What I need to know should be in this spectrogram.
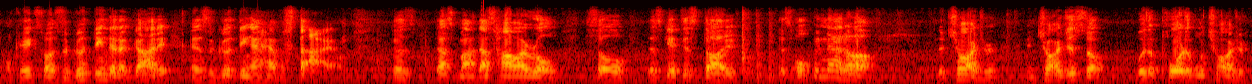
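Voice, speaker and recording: A man giving a casual, unscripted product demo, rambling as he thinks aloud and repeats himself. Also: medium pitch. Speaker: product reviewer. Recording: dull lo-fi sound with faint noise.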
